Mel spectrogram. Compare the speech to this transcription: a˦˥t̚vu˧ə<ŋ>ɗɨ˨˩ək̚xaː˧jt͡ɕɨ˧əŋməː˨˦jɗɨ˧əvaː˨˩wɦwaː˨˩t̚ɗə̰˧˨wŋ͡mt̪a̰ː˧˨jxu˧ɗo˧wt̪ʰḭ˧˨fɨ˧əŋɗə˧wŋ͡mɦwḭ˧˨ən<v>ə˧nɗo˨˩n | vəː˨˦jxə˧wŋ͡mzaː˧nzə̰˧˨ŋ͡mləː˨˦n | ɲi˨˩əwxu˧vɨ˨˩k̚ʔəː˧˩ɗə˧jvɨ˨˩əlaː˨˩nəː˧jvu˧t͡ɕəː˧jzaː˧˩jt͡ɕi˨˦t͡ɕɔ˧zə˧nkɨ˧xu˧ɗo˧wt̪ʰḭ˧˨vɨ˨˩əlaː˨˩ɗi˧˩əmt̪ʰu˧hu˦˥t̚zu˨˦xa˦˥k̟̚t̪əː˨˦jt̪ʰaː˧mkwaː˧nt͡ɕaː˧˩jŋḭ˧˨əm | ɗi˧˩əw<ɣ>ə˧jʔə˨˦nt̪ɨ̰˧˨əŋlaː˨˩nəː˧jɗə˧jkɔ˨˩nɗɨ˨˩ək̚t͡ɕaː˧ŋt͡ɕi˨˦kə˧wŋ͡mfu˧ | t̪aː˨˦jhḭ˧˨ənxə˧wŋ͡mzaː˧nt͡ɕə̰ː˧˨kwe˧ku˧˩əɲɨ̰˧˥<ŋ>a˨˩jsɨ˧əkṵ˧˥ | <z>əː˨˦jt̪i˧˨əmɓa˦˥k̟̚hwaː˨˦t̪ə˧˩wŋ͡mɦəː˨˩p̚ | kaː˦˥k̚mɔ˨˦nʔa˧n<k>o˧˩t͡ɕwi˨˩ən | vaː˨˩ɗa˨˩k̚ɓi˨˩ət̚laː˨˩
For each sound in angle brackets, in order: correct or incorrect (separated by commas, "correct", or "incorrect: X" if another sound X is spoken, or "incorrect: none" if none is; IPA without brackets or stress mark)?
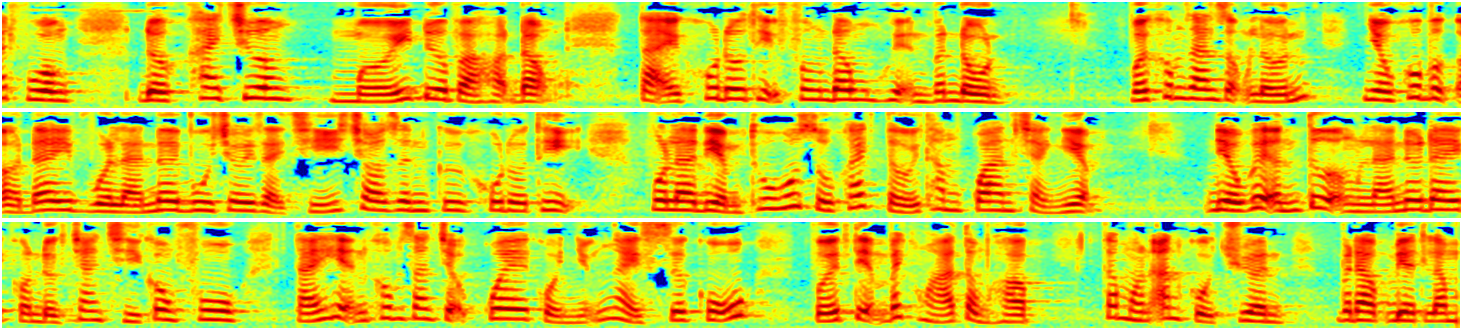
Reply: correct, correct, correct, incorrect: ŋː, incorrect: v, correct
